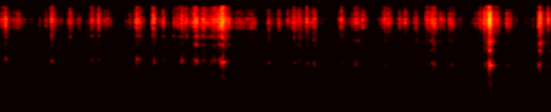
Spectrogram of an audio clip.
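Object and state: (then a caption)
Paper masking tape roll. Long grey nails pick at a yellow paper masking tape roll and peel a strip of tape off it. The result is a quiet run of irregular, bright, crackly scratches and short tearing bursts, with a couple of sharper snaps near the middle and end and almost no low end.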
